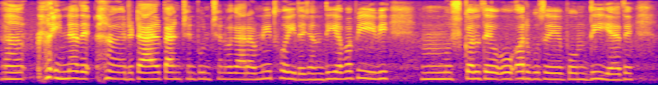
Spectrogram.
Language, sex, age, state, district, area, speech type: Dogri, female, 30-45, Jammu and Kashmir, Udhampur, urban, spontaneous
